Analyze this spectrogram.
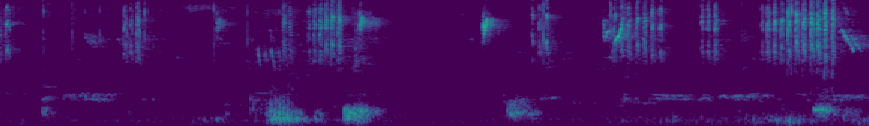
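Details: House sparrow giving choppy, insistent chirps in scattered groups, with a brief silence midway and occasional low thumps.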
